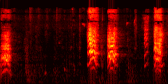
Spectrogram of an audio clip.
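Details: Rescued white puppies kept indoors, making a fuss when shut in a cage: short, sharp, mid-pitched barks and yips in a quick burst, then a pause, then four more in close succession, with nearly silent gaps between them.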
